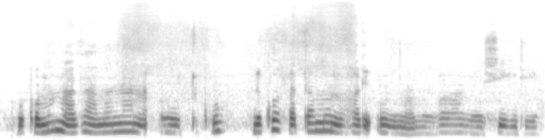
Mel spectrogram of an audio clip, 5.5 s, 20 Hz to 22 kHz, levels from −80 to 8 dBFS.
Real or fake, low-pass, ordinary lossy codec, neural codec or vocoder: fake; none; none; codec, 44.1 kHz, 7.8 kbps, Pupu-Codec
